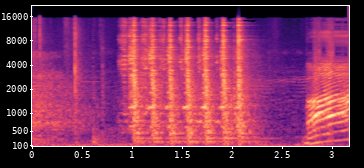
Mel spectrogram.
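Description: A man knocks on a door.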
